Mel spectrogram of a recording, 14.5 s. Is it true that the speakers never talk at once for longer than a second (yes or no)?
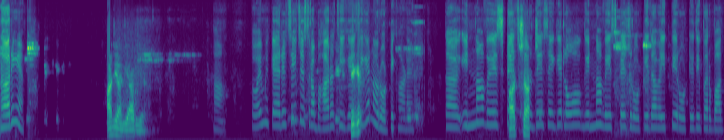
yes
